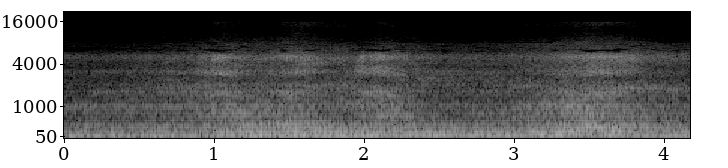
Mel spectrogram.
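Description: Steady low rumble inside a car cabin, with a soft, indistinct voice from about a second in until near the end.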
